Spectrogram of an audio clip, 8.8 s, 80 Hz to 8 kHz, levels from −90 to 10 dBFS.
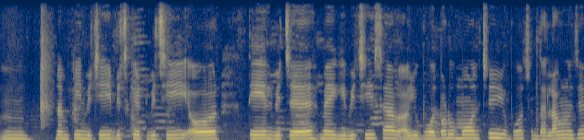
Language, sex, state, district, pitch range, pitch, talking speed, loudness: Garhwali, female, Uttarakhand, Tehri Garhwal, 190-205 Hz, 200 Hz, 180 wpm, -15 LUFS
